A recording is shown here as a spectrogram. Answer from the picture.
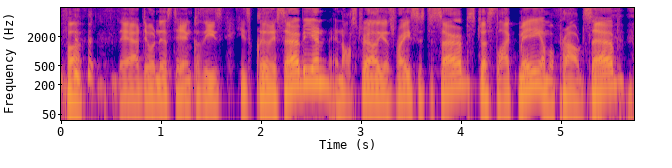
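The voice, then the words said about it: Attempted Australian accent. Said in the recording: “I can't do an Australian accent ... I had to get in my Serbian ultranationalist Australian character, which is just an Australian guy”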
